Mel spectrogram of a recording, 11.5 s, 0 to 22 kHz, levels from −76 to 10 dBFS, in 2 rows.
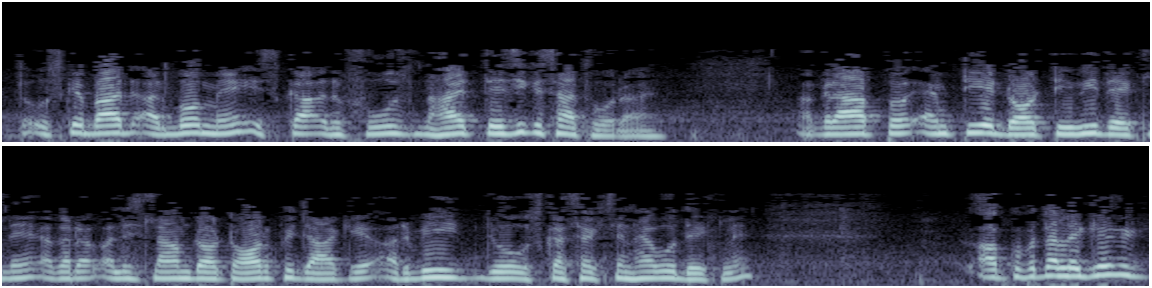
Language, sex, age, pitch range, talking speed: Urdu, male, 50-69, 150-185 Hz, 255 wpm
